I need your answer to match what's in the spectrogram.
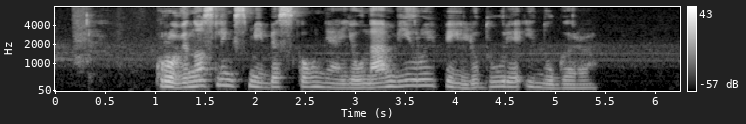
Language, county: Lithuanian, Vilnius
